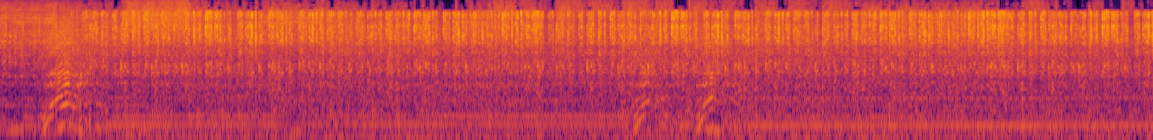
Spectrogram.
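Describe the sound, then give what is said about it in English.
Car engines are started for a race and rumble at a steady idle, loud, with a couple of quick revs rising and falling near the start and again partway through. “Gentlemen, start your engines.”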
